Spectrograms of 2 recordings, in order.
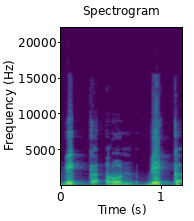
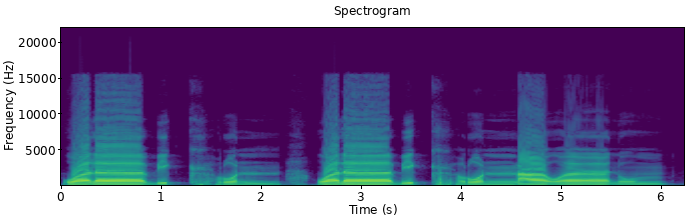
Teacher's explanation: Ya, hati-hati dalam melafalkan huruf kaf, tidak langsung bikrun. Bik, jangan sampai memantulkan huruf kaf karena kaf tidak punya sifat qalqalah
